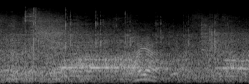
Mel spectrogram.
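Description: Busy fencing-hall din of crowd chatter, with a steady two-note electronic scoring-machine tone sounding for about a second.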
